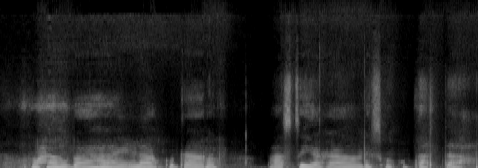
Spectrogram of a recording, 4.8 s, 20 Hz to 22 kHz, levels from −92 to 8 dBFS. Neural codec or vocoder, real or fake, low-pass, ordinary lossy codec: codec, 44.1 kHz, 2.6 kbps, SNAC; fake; none; none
